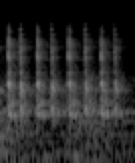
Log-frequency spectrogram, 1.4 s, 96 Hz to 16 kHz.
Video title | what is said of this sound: 1929 John Deere GP Part 11: Governor/Fan Shaft Setup, Magneto Timing & Random Assemblies | you can hear that slight ticking a little bit of backlash in there just enough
